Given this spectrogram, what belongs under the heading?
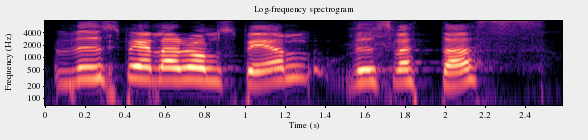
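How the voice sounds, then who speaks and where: A woman's voice: high voice, fairly even intonation, fairly bright tone, no echo. Giggly woman host opening a podcast. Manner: laughs often, mixes in English words. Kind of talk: casual podcast intro.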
